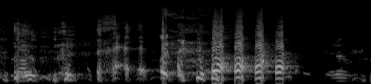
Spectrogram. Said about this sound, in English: Yo, if it's if it's inevitable and you just I can't like like I can't not fart, I'm gonna fucking cough like I've never coughed before.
